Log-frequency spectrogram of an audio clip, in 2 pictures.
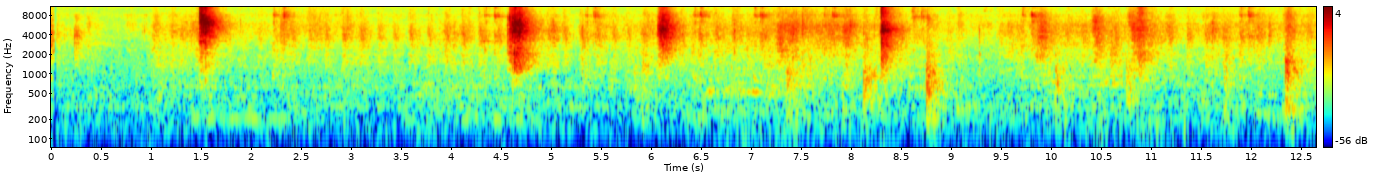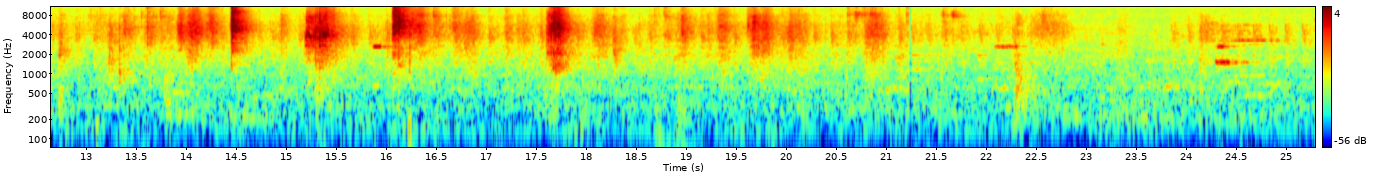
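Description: Irregular short, sharp clicks, about one every second or two, over quiet room tone.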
